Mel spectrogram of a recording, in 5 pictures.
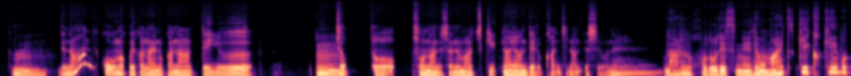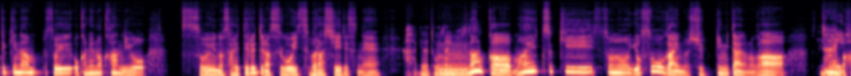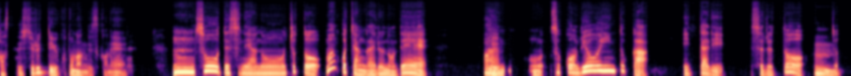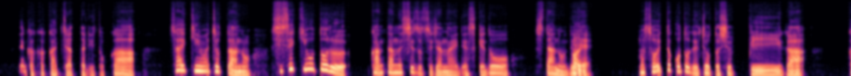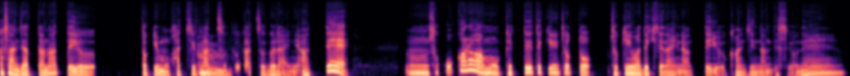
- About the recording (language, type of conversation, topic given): Japanese, advice, 毎月赤字で貯金が増えないのですが、どうすれば改善できますか？
- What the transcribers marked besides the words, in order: other noise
